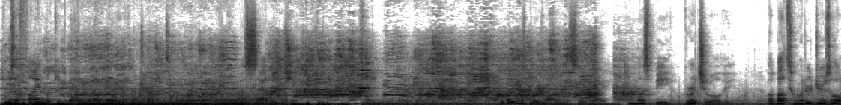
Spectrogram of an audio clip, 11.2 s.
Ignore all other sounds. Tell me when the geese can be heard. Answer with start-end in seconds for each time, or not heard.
0.0-8.7.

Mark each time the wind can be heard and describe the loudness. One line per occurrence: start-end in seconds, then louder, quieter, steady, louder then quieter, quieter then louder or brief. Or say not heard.
0.0-11.1 quieter.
